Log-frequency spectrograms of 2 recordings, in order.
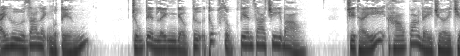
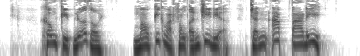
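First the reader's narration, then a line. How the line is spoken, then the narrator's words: Raised voice. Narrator (Vietnamese): Tô Vân cao giọng nói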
